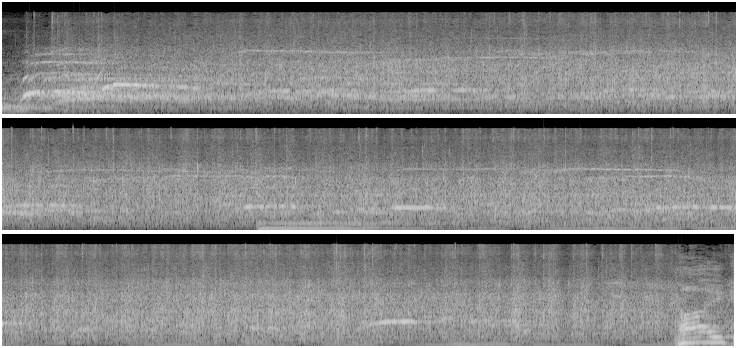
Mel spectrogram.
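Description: Theatre concert audience applauding and cheering between songs, with shouts rising above the clapping. About ten seconds in, a low steady tone comes in beneath the applause, and near the end the band starts playing.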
